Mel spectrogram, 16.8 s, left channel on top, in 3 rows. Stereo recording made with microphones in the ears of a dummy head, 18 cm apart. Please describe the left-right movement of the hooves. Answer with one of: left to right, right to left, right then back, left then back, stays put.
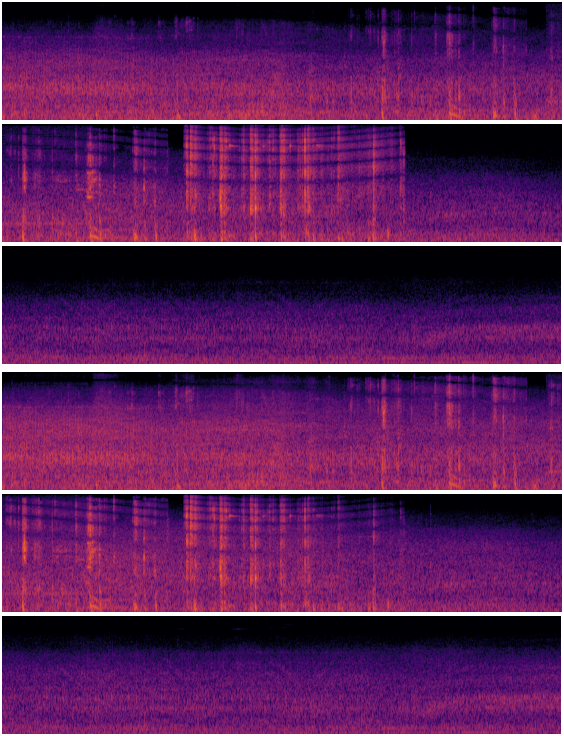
right to left.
